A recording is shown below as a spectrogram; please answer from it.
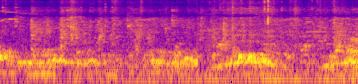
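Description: Pigeons for sale at a bird market coo repeatedly in soft, low, throaty bursts close by, with faint background chatter.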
